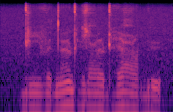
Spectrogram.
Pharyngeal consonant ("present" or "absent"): present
